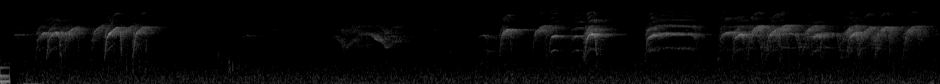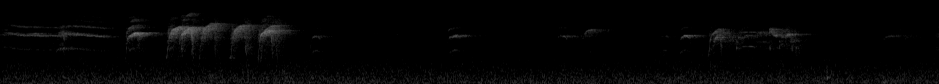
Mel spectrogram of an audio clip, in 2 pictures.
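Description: Small birds chirping in quick, high-pitched clusters, busiest from about five to twelve seconds in, with scattered chirps before and after.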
